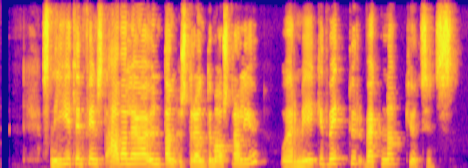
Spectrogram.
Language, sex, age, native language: Icelandic, female, 60-69, Icelandic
